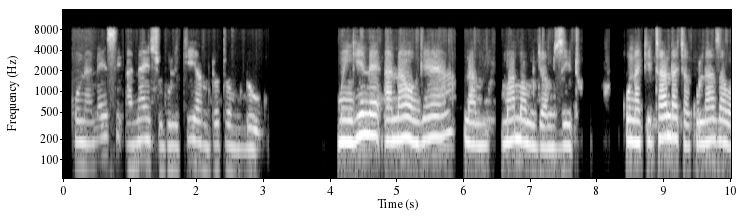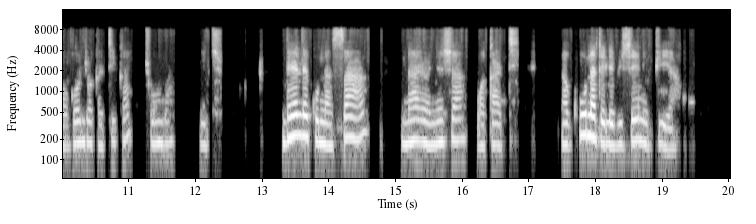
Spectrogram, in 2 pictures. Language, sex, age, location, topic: Swahili, female, 18-24, Kisumu, health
